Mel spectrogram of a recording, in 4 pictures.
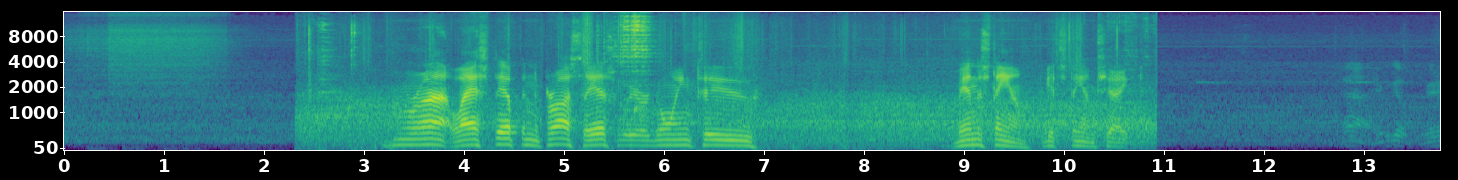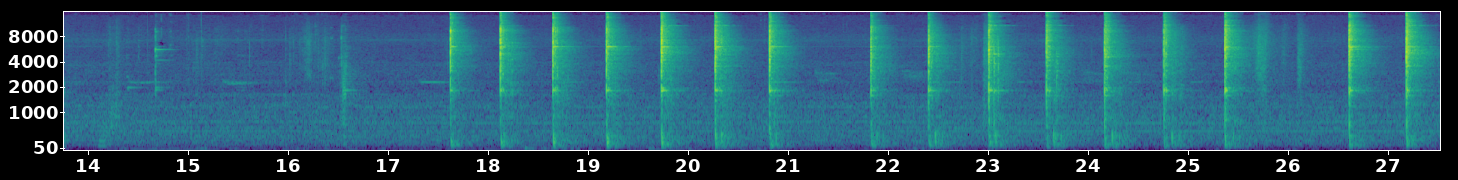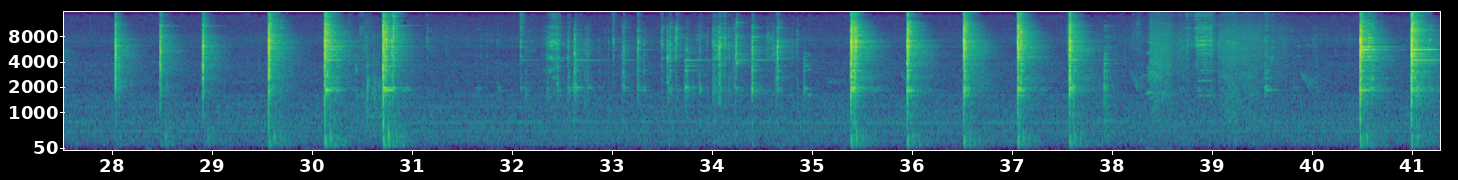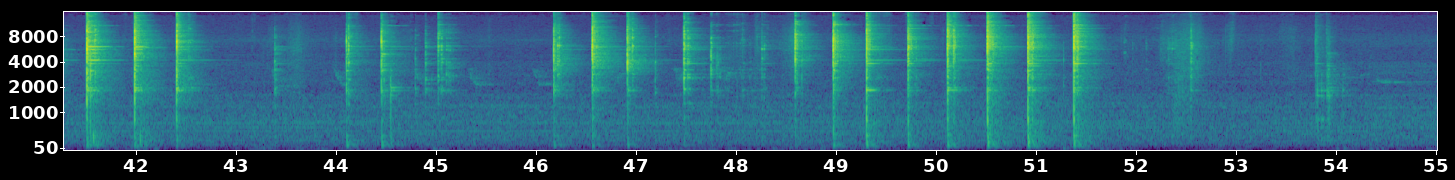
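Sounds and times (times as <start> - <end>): hammer striking hot steel on anvil: 17.6 - 21.1, 21.8 - 25.6, 26.6 - 31.0, 35.4 - 38.0, 40.5 - 42.8, 44.1 - 45.2, 46.2 - 47.8, 48.6 - 51.7
anvil ringing: 40.5 - 42.7.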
